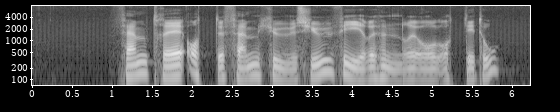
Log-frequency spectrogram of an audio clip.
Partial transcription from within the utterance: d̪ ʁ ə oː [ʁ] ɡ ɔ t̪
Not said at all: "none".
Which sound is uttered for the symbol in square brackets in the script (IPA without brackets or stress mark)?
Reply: none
